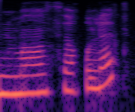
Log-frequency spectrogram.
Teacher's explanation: So the noon sound, it is supposed to be hidden, and I think you said ma thaqulat, but the second time you just said man thaqulat.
